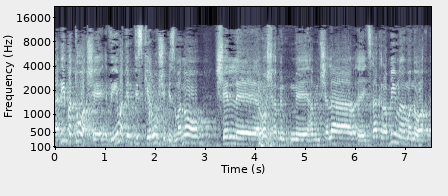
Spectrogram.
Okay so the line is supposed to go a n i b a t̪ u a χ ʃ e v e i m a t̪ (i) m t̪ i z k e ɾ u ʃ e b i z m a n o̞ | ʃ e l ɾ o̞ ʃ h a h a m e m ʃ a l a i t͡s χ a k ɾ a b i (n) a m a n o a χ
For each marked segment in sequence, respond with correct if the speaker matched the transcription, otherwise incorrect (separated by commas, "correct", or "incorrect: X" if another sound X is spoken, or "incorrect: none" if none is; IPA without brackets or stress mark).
incorrect: e, incorrect: m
